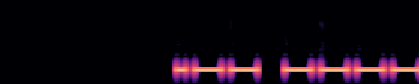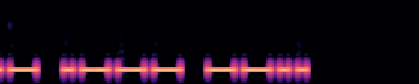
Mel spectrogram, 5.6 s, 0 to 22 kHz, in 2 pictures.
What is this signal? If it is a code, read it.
Morse code, heard as a keyed tone, about 20 wpm, 700 Hz. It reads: W0JZ
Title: USA Call Signs - 4 Characters - 2x Character Spacing - 20wpm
